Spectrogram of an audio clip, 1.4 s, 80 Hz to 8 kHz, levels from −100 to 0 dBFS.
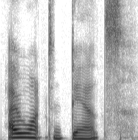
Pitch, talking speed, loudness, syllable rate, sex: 200 Hz, 175 wpm, -20 LUFS, 4.8 syllables/s, female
